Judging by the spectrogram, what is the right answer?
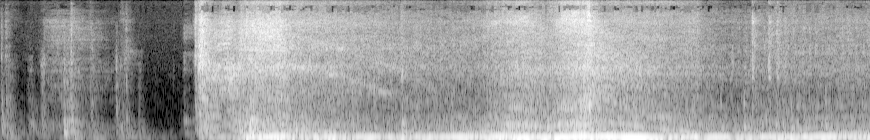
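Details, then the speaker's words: Miata after a new California-approved catalytic converter and a matched replacement exhaust gasket and washer were fitted: it starts and revs up and down smoothly with a deep, even note and no ticking or blowing. Sounds much better than before; normal exhaust note. "actually sounds pretty good [Music] way better than it did before that's for sure"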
